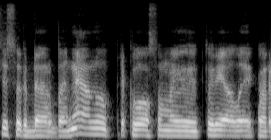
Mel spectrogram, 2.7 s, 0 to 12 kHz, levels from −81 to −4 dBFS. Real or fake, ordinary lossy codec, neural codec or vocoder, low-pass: fake; Opus, 64 kbps; codec, 44.1 kHz, 2.6 kbps, DAC; 10.8 kHz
